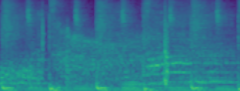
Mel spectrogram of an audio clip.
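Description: Skateboard wheels rolling on concrete over background music with a steady beat, with a sharp clack of the board about a second and a half in.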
